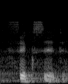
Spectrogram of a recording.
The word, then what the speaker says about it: fixed: the pronunciation of fixed it is pronounced here fixed and has two syllables the rhyme scheme as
